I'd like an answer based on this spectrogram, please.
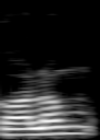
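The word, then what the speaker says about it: column: एलुमनी देखिए Ottoman autumn कॉलम और सोलमन यहां इसमें अंतिम अक्षर एन जो है वो आपका साइलेंट रहता है। इनमें ऑटम, कॉलम और सोलम पढ़ा जाता है।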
